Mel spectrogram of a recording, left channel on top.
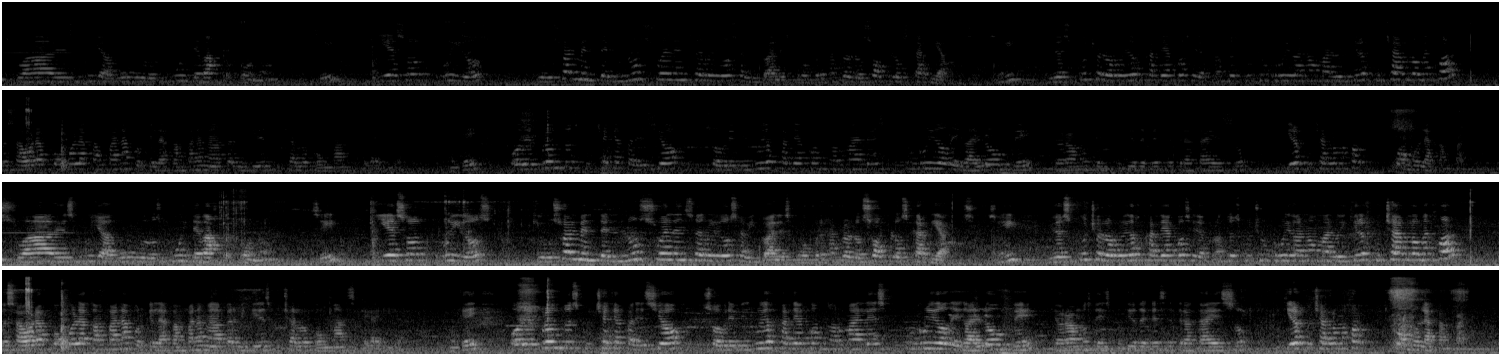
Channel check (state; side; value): quieter; left; 19.0 dB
